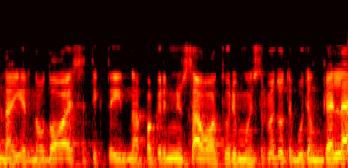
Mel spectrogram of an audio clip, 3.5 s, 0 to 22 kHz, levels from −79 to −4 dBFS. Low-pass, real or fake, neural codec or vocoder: 7.2 kHz; real; none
